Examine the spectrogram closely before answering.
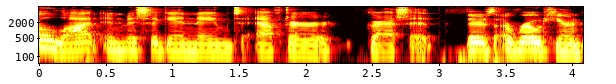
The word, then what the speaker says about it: Gratiot: did the interview today to make sure i'm pronouncing it right when i say fort gratiot am i saying it more or less correctly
